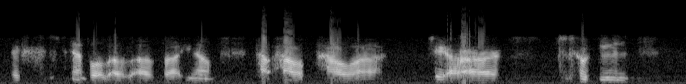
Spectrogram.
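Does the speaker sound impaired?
Yes: stuttering; speech impediment dealt with through the years; stutter shows on saying stuttering during interview; hard time speaking, word stutter with s and e together among hardest to say; here repeated sounds, repeated words, blocks.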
